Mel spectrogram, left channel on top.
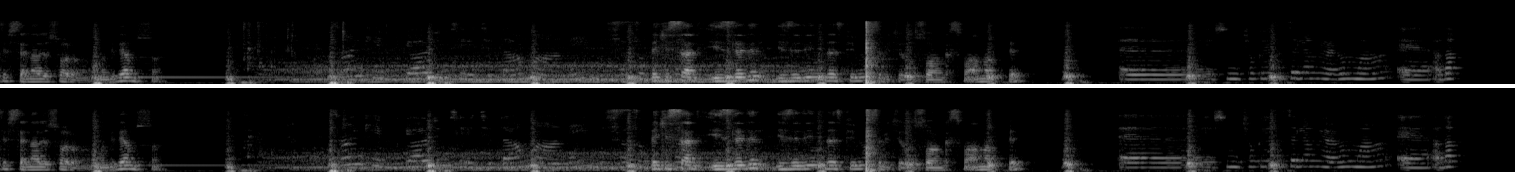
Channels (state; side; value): normal; both; correlation 0.71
